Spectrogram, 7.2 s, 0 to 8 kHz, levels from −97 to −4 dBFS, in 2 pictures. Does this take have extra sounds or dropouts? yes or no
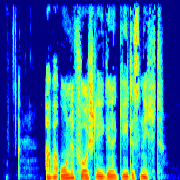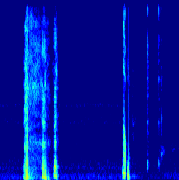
yes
